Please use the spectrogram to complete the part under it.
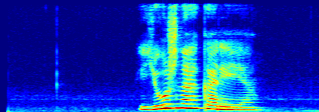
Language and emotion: Russian, neutral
